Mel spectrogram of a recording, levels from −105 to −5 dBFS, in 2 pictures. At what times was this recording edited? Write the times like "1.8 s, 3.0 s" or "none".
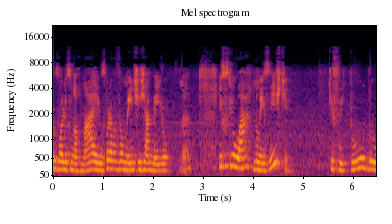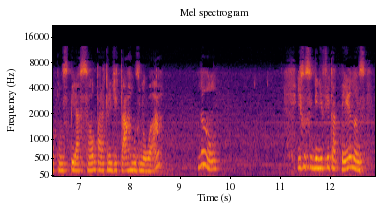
1.0 s, 2.4 s, 3.5 s, 6.5 s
